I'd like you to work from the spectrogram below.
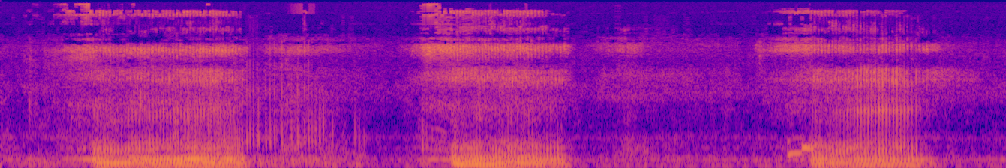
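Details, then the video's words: Capler, a pet dog dubbed the king of snoring, gives three deep, rasping snores about a second long each, spaced roughly every two and a half seconds with quiet breathing between. "Каплер король храпа .Capler is the king of snoring."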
